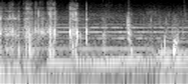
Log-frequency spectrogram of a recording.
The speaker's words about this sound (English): Oh, this storytelling's thirsty work. Give me just one more sip here.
